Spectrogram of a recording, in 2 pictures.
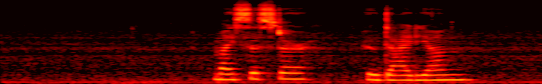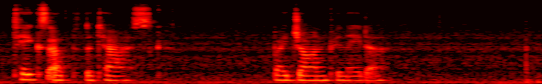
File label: Poem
